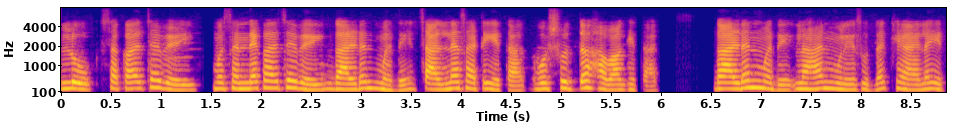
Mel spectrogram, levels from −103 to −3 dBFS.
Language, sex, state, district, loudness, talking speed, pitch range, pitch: Marathi, female, Maharashtra, Dhule, -17 LUFS, 140 wpm, 185-220 Hz, 205 Hz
